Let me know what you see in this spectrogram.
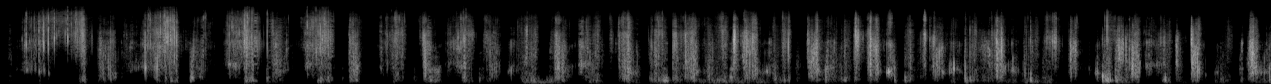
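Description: Dry crackling and rustling of material being handled: short irregular scrapes and crinkles, a few each second, with brief gaps between.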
